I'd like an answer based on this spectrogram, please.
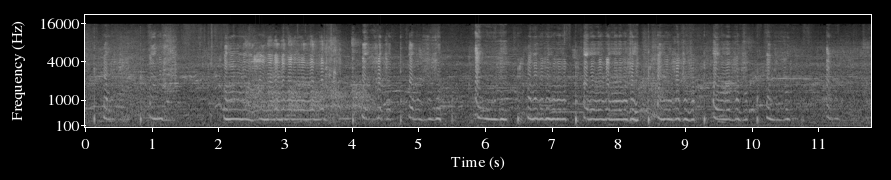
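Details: Male alpaca Tack at Tokiwa Zoo, Ube, in the alpaca barn, happy to finally meet female Jane after her shearing; mid-pitched tonal calls, each with a brief rising onset then a steady held tone, coming in bursts amid human voices.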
